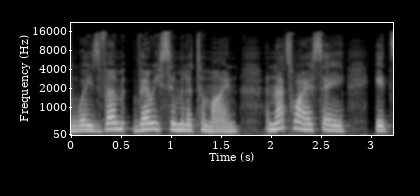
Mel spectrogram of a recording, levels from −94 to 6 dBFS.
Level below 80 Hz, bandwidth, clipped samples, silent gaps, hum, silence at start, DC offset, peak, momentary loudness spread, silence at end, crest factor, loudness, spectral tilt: -64 dBFS; 16 kHz; under 0.1%; none; none; 0 s; under 0.1%; -8 dBFS; 8 LU; 0 s; 16 dB; -24 LUFS; -6.5 dB/octave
